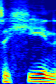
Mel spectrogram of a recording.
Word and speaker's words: Tajín: but there's something called Tajín in Mexico. Tajín. Do you know what this Hmm. is? It's I like don't. How do you it's spell it? like it's like Tahin.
